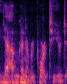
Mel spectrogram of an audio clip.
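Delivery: muttered under breath. Recounting how the other captain answered, retelling a mutter under breath. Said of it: "under his breath".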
